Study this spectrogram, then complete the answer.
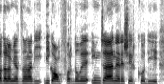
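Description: A voice at a moderate pace with fairly even intonation is heard over a quiet background. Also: woman. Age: 40s. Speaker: working mother taking part in a coaching program; interviewee. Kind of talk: personal testimony in an interview. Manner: halting, with repetitions. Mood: reflective, personal. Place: shop. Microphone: headset.

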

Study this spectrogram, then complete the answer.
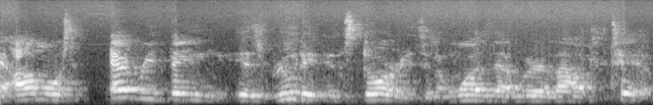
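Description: The speaker is a man with a high pitch and an American accent. His intonation is lively, with light background noise. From New York. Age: 40s. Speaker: sociology professor; speaker, educator. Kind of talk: panel talk. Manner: casual. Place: hall. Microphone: podium.

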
